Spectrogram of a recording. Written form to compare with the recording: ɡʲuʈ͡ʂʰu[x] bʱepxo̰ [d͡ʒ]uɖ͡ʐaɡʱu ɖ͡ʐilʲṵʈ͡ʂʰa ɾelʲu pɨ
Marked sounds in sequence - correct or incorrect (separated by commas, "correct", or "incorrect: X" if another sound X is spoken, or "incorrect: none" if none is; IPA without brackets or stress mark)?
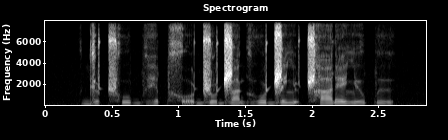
incorrect: none, incorrect: ɖ͡ʐ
